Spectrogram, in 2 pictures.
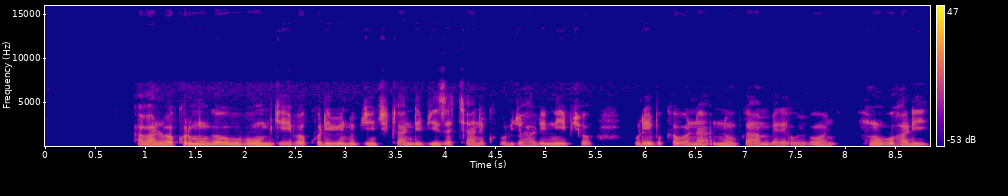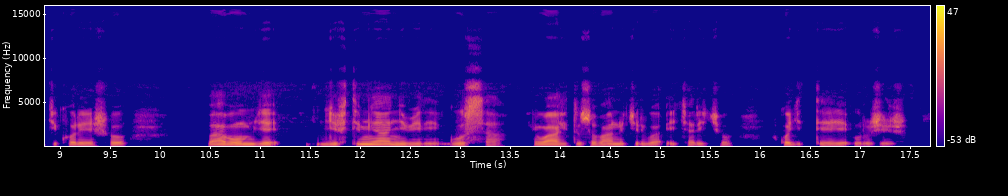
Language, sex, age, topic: Kinyarwanda, male, 25-35, education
